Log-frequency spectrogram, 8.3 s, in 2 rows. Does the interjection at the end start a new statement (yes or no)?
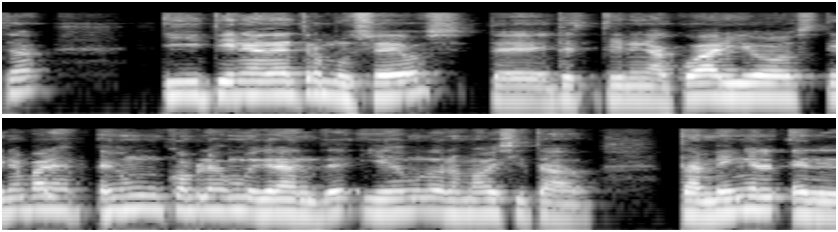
no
